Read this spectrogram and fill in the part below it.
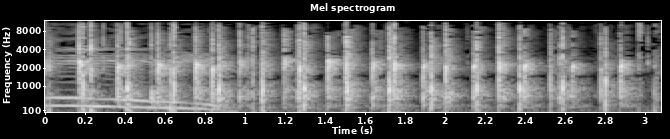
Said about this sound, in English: And applause, please.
